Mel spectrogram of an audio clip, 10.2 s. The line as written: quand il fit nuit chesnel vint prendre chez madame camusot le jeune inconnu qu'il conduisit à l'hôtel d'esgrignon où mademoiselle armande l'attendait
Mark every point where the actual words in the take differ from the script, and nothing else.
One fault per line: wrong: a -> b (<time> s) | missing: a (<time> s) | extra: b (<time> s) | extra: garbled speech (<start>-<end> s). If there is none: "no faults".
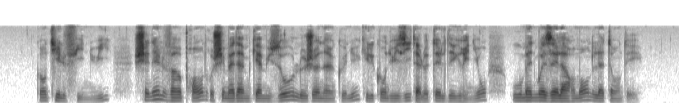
no faults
